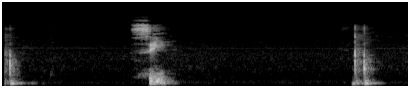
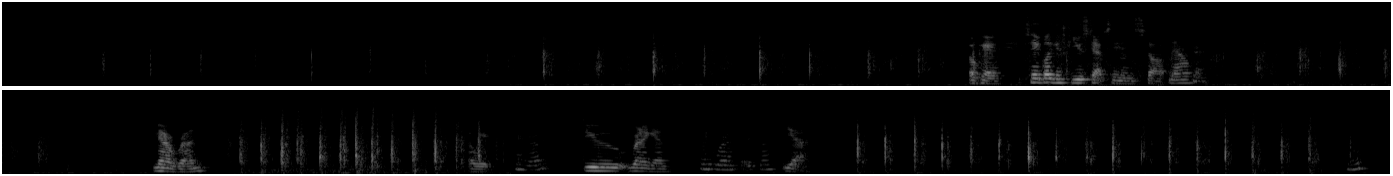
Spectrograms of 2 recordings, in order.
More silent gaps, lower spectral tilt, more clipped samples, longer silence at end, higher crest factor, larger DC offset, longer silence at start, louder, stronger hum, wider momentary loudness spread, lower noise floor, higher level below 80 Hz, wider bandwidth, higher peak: neither; second, -2.5 dB/octave vs -4.5 dB/octave; neither; about the same, 0.3 s vs 0.25 s; second, 24 dB vs 30 dB; neither; second, 0 s vs 1 s; first, -20 LUFS vs -48 LUFS; neither; second, 16 LU vs 22 LU; second, -60 dBFS vs -85 dBFS; first, -64 dBFS vs -80 dBFS; second, 11 kHz vs 16 kHz; first, -2 dBFS vs -20 dBFS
